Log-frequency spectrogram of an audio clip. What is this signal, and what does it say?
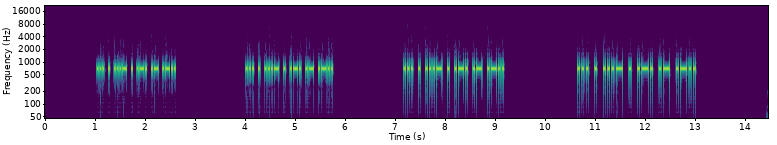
Morse code, heard as a keyed tone, about 34 wpm, 700 Hz. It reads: SEVERAL SEVERAL SEVERAL SEVERAL
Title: Speed-Racing Top 500 Words 28wpm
